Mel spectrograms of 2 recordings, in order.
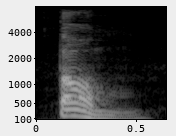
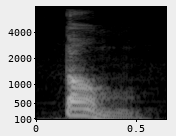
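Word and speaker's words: ต้ม: this word it's pronounced Tom with a kind of exciting tone Tom it sounds a bit like stomp th and it means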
